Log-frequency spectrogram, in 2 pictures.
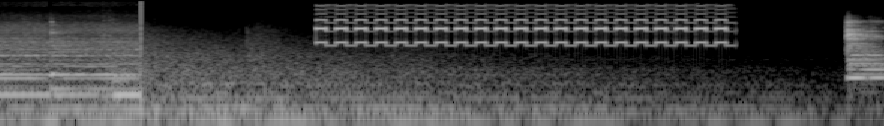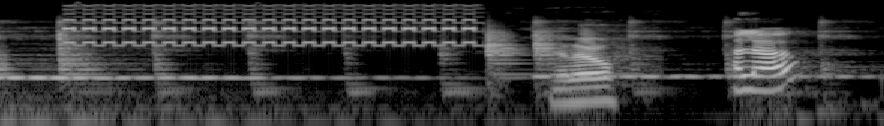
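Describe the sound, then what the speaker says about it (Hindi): A mobile phone's electronic ringtone rings in repeated melodic bursts indoors, loud and close, with pauses between rings and people talking around and after it. "मैं आपको कब से कॉल कर रही हूँ, आप फोन क्यों नहीं उठा रहे थे?"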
